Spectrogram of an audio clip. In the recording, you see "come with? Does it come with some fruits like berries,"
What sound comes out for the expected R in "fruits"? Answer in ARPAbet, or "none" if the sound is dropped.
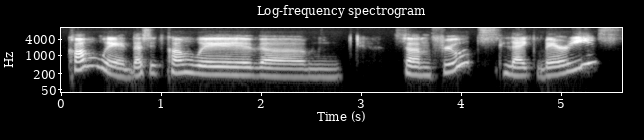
R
